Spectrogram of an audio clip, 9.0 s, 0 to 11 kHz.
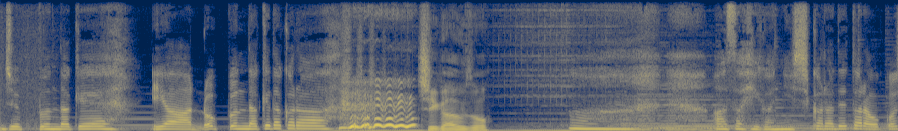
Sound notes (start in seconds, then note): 3.4 chuckles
